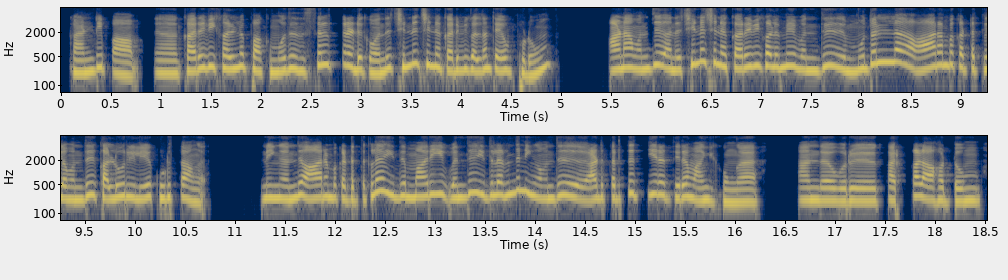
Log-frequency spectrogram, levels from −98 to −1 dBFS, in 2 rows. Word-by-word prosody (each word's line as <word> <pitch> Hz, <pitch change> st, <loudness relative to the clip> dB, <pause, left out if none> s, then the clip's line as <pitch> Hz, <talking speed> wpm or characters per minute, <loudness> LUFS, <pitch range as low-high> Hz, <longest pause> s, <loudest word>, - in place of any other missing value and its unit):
கண்டிப்பா. 210 Hz, 0 st, 0 dB, 0.4 s
அ -, -, -1 dB, 0.3 s
கருவிகள்ன்னு 265 Hz, +3 st, +2 dB
பாக்கும்போது 225 Hz, +1 st, +1 dB
அந்த 225 Hz, -2 st, -2 dB
சில்க் 320 Hz, +1 st, -1 dB
திரேட்க்கு 240 Hz, -8 st, +1 dB
வந்து 225 Hz, +6 st, +1 dB
சின்ன 285 Hz, +3 st, +3 dB
சின்ன 295 Hz, -3 st, +3 dB
கருவிகள் 230 Hz, 0 st, +1 dB
தான் 255 Hz, 0 st, 0 dB
தேவப்படும். 220 Hz, 0 st, -1 dB, 0.7 s
ஆனா 250 Hz, +2 st, +4 dB
வந்து 255 Hz, +6 st, +1 dB
அந்தச் 235 Hz, -1 st, -1 dB
சின்ன 330 Hz, +3 st, +2 dB
சின்ன 335 Hz, -4 st, +2 dB
கருவிகளுமே 285 Hz, +1 st, +2 dB
வந்து 235 Hz, +5 st, +1 dB, 0.3 s
முதல்ல 355 Hz, +8 st, +2 dB, 0.4 s
ஆரம்ப 310 Hz, +2 st, +1 dB
கட்டத்துல 245 Hz, -2 st, -1 dB
வந்து 215 Hz, +4 st, 0 dB
கல்லூரியிலே 240 Hz, 0 st, +1 dB
குடுத்தாங்க. 235 Hz, -4 st, -1 dB, 0.7 s
நீங்க 240 Hz, 0 st, +1 dB
வந்து 240 Hz, +5 st, +2 dB
ஆரம்ப 245 Hz, 0 st, +1 dB
கட்டத்துல 225 Hz, +8 st, -1 dB
இது 260 Hz, +1 st, 0 dB
மாரி 260 Hz, +3 st, +1 dB, 0.2 s
வந்து 245 Hz, +5 st, +1 dB
இதுலருந்து 280 Hz, +5 st, +1 dB
நீங்க 280 Hz, -6 st, +1 dB
வந்து 240 Hz, +4 st, 0 dB, 0.3 s
அடுத்தடுத்துத் 235 Hz, +5 st, -3 dB
தீரத் 285 Hz, -4 st, -1 dB
தீர 240 Hz, +1 st, +1 dB
வாங்கிக்கோங்க. 195 Hz, -3 st, -2 dB, 0.6 s
அந்த 210 Hz, 0 st, 0 dB, 0.2 s
ஒரு 200 Hz, +1 st, +1 dB, 0.3 s
கற்களாகட்டும். 210 Hz, -3 st, 0 dB
245 Hz, 140 wpm, -23 LUFS, 225-280 Hz, 0.7 s, ஆனா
